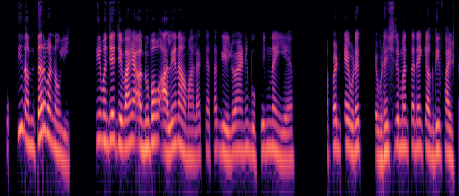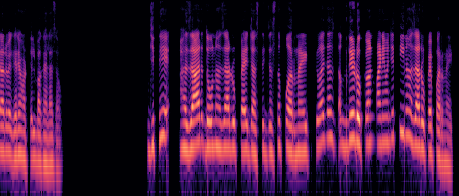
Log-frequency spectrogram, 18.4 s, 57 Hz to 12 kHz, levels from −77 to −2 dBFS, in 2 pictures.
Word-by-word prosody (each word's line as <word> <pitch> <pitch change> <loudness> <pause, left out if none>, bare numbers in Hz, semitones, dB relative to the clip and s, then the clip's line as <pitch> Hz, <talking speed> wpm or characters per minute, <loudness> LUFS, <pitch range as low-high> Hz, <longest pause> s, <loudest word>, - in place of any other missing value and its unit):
ती 345 +4 -3
नंतर 260 - +4
बनवली, 195 - -1 0.5
ती 270 +1 -2
म्हणजे 265 0 +4
जेव्हा 225 -1 +5
हे 245 - +1
अनुभव 240 +1 +2 0.2
आले 200 +4 +2
ना, 235 -1 +1
आम्हाला 170 -2 -6
की 200 +3 -18
आता 205 +2 -9
गेलोय 185 0 -2
आणि 200 +1 -4
बुकिंग 200 +5 -7
नाहीये. 165 -6 -4 0.7
आपण 220 0 -2
काय 220 +4 -2
एवढे 205 0 +1 0.3
एवढे 175 +3 0
श्रीमंत 220 +1 -4
नाही 215 0 -1
की 215 - -4
अगदी 195 0 0
फाइव्ह 185 -5 -1
स्टार 190 -1 +1
वगैरे 175 0 -2
हॉटेल 160 -2 -5
बघायला 140 -1 -5
जाऊ. 125 -3 -15 1.7
जिथे 270 +8 -2 0.3
₹1,000-2,000 215 -1 +3
जास्तीत-जास्त 190 0 -5
पर 195 -3 +2
नाईट 190 -1 -1
किंवा 225 +2 -1 0.4
अगदी 225 +5 +3
डोक्यावरून 245 -1 +4
पाणी 240 0 +1
म्हणजे 250 +2 -4
₹3,000 230 - +2
पर 165 -3 -1
नाईट 135 -4 -9
205 Hz, 145 wpm, -24 LUFS, 185-230 Hz, 1.7 s, जेव्हा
